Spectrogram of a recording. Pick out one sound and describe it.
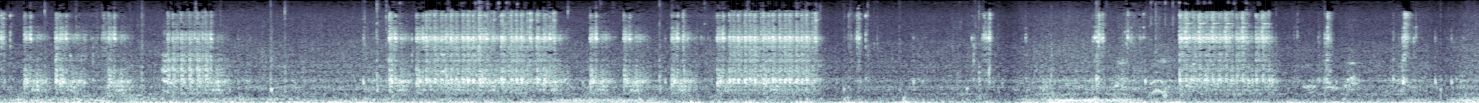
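Gunfire from a video game rattles in bursts through a small speaker.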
